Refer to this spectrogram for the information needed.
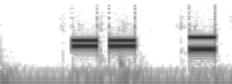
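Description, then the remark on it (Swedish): Three short, clear keypad tones from a new telephone, each a steady dual-pitched beep of about a quarter second, the first two close together and the third after a brief pause, with no talking. “Den här nya telefonen, den har helt andra”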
